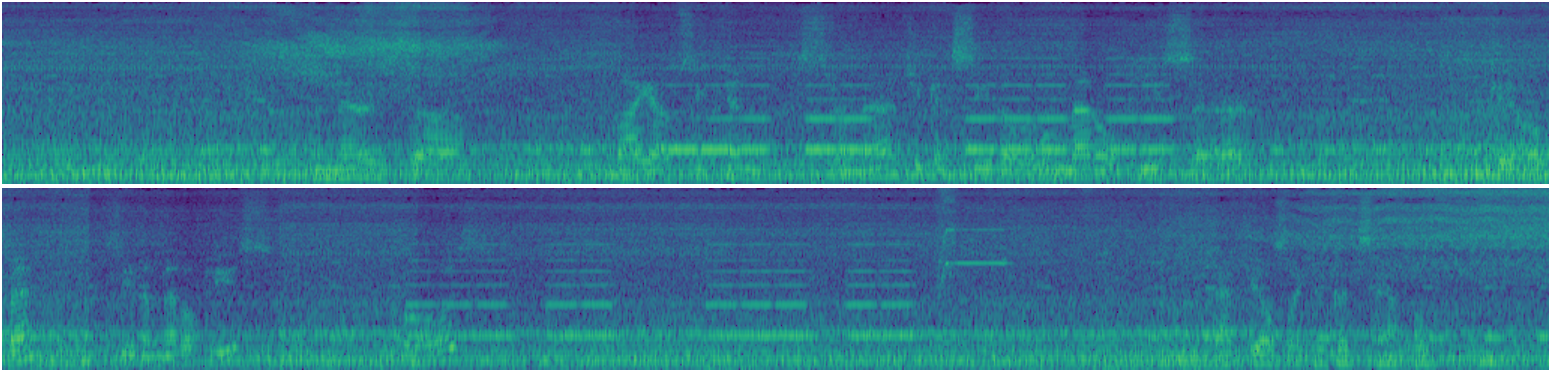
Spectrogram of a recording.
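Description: Patient monitor beeping a steady run of short, evenly spaced beeps, breaking off for a few seconds in the middle. Indistinct voices sound underneath.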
